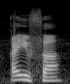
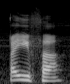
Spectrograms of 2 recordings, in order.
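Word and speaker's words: كَيْفَ: মাঝখানে উপরে চাপ দিয়ে কাই ফা জবর ফা কাইফা ফা উপরে দাঁতের আগা নিচের ঠোঁটের পেট থেকে উচ্চারণ কাইফা কাইফা দুই ঠোঁটটা হবে না কাইফা ফা জবর ফা আইন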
